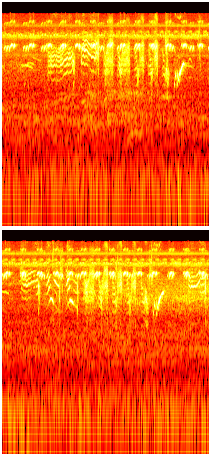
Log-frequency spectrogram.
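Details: Golden-headed cisticola singing melodious phrases: buzzy chattering bursts mixed with sharp upslurred whistles, against a continuous high pulsing insect chirr throughout.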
